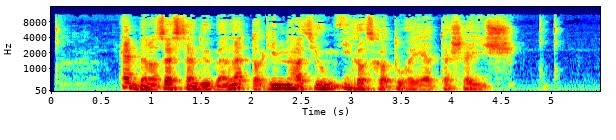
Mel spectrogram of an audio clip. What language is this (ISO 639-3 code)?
hun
